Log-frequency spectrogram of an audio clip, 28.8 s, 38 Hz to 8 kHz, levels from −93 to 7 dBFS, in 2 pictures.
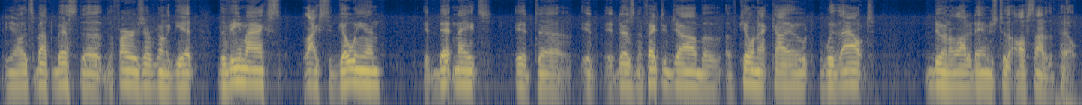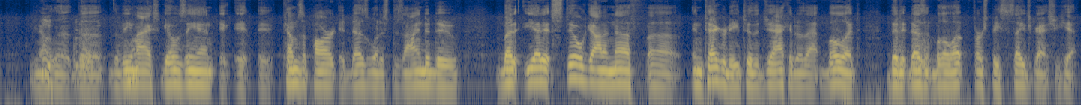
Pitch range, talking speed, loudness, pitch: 100-110 Hz, 195 wpm, -23 LUFS, 100 Hz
